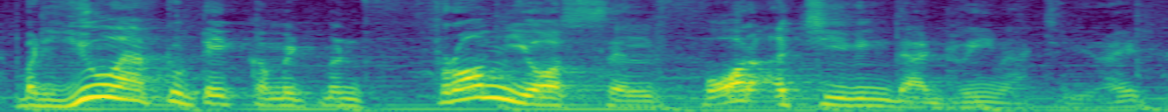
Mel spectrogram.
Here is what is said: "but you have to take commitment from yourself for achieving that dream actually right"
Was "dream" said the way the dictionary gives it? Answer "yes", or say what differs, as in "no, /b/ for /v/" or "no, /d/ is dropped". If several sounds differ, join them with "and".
yes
